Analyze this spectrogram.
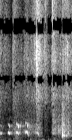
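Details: Boston Terrier that does not want to be petted, giving a quick run of short, whiny rising-and-falling notes, four in under a second, ending in a louder, rougher grumble.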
